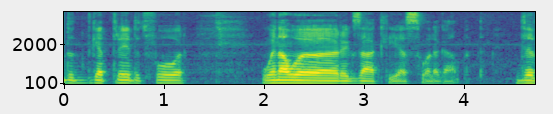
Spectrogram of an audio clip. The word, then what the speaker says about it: Winawer: It's spelled W-I-N-A-W-E-R. Winawer. Or for someone who wants to pronounce it the English way, the Winawer.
